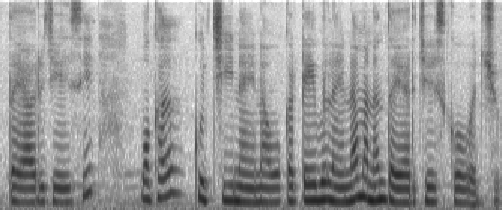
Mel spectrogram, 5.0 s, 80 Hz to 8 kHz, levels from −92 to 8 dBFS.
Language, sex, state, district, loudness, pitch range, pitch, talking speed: Telugu, female, Andhra Pradesh, Visakhapatnam, -15 LUFS, 195-235 Hz, 210 Hz, 120 wpm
